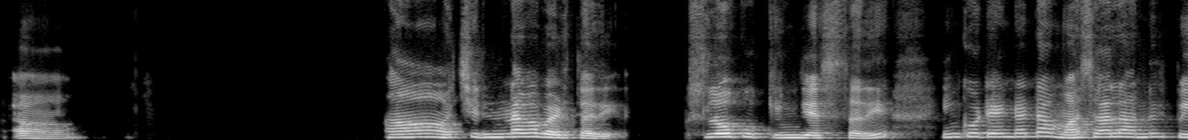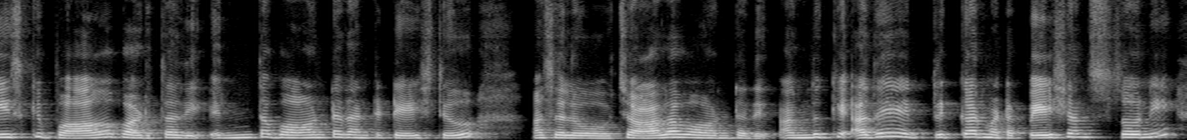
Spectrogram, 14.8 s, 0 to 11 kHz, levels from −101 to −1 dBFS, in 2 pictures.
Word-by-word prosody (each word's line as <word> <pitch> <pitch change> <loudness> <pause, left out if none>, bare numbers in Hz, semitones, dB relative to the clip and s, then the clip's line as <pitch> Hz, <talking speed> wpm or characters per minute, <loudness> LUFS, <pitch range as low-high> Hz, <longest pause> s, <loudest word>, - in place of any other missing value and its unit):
ఆ! - - +3 2.3
ఆ! - - +3 0.4
చిన్నగా 260 +3 +3
పెడతది. 195 -7 +3 0.5
స్లో 260 +1 +5
కుకింగ్ 210 -6 0
చేస్తది. 190 -1 +1 0.4
ఇంకోటేంటంటే 275 +2 0
ఆ - - -4
మసాలా 260 +6 +2
అనేది 265 +2 -4
పీస్‍కి 235 +3 -1
బాగా 190 +5 +2
పడుతది. 195 -1 0 0.2
ఎంత 210 +3 -3
బాగుంటదంటే, 210 0 -1
టేస్టు. 190 +1 -3 0.5
అసలు 200 -2 0 0.3
చాలా 185 +6 +4
బాగుంటది. 185 -4 -3 0.2
అందుకే, 235 +5 -1
అదే 270 +7 +1 0.3
ట్రిక్ 225 +2 -3
అన్నమాట 220 -6 -1
పేషెన్స్‌తోని 240 - +1
215 Hz, 100 wpm, -23 LUFS, 195-250 Hz, 2.3 s, స్లో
